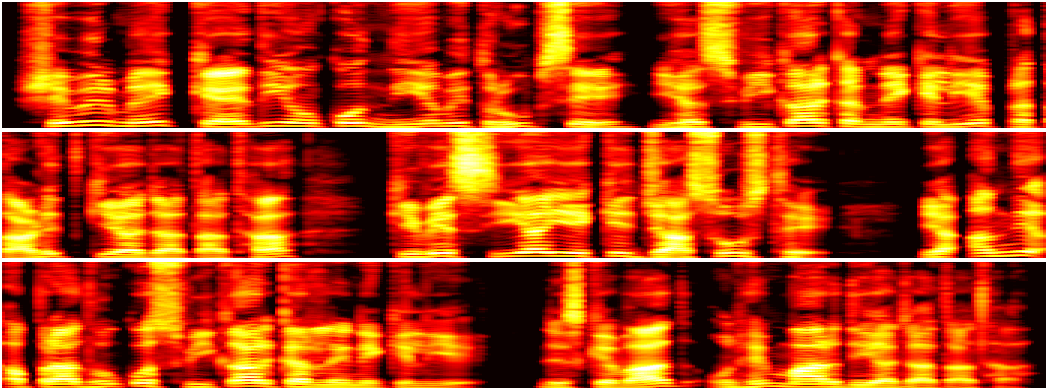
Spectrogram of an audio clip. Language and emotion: Hindi, neutral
